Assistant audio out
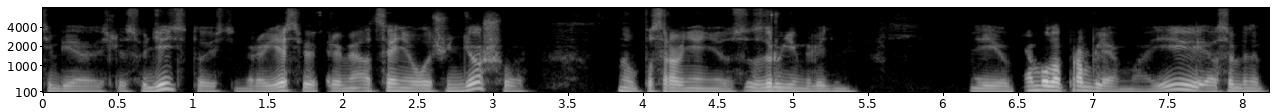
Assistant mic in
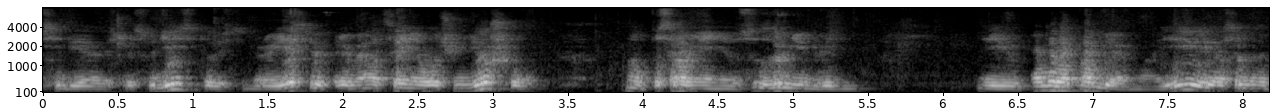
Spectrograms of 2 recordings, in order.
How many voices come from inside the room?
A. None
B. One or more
A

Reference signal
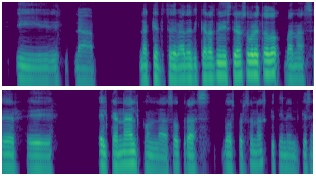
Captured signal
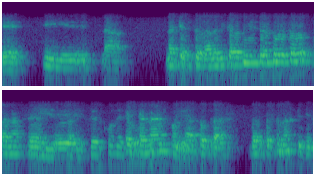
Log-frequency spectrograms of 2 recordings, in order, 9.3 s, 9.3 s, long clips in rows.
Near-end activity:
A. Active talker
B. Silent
A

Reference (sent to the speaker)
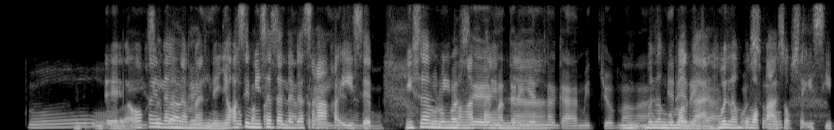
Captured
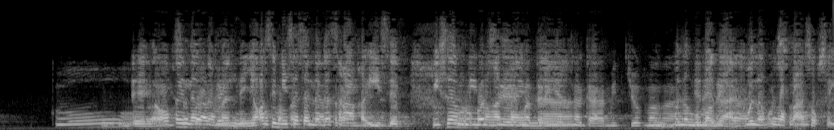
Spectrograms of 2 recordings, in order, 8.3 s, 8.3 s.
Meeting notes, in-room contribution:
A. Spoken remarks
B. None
B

